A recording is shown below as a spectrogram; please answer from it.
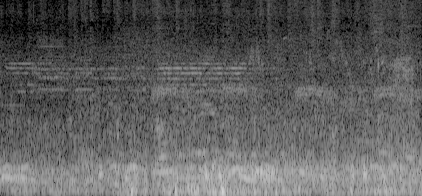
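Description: Old-breed loft pigeons coo in a low, continuous murmur throughout, several birds overlapping at moderate volume with small scattered chirps and no talking.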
